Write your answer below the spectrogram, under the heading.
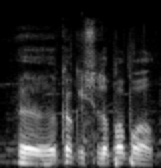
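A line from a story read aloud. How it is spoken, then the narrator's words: Plain. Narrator (Russian): спросил он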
